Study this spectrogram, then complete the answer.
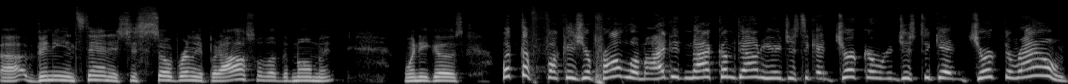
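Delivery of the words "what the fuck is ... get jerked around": mock exasperated, high, annoyed outburst. Retelling a film scene where Vinny snaps at Stan: imitating Vinny annoyed. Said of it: "he's so fucking annoyed".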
